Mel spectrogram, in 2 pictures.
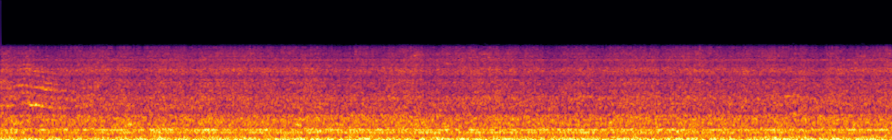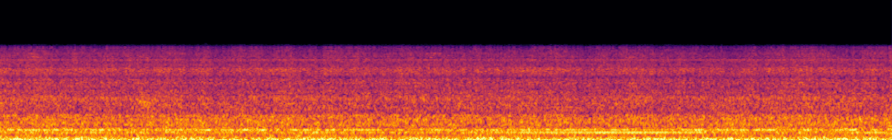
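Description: Steady hum and rumble of a regional train's onboard equipment while the train stands at a station platform, with two steady tones running through it.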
